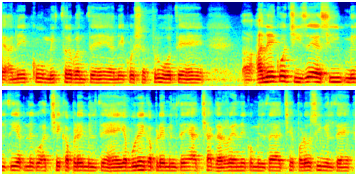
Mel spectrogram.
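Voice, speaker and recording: In an echoey room with a low hum in the background, a man with a fairly high yet mellow, easygoing voice reads Jain scripture. He chants the verses unhurriedly, then explains them in simple conversational Hindi.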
